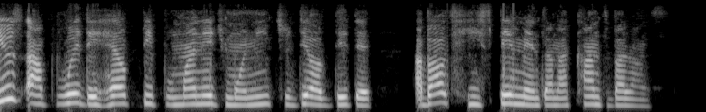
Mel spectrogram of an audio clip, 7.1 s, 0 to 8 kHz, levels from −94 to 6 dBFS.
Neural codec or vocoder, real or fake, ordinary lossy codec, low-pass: none; real; none; 7.2 kHz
